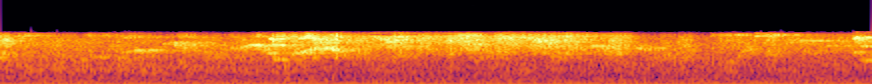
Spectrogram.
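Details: A green-cheeked conure (Pyrrhura molinae), held in the hand and rolling about, gives a steady stream of scratchy, chattering chirps, several each second, with a harsher squawk near the middle and end.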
